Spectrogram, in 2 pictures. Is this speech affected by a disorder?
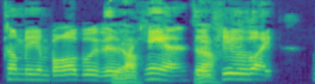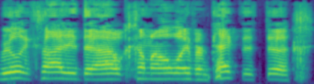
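Yes: double hemiplegia cerebral palsy; right side weaker than left, left brain involvement, horse therapy since age 5.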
